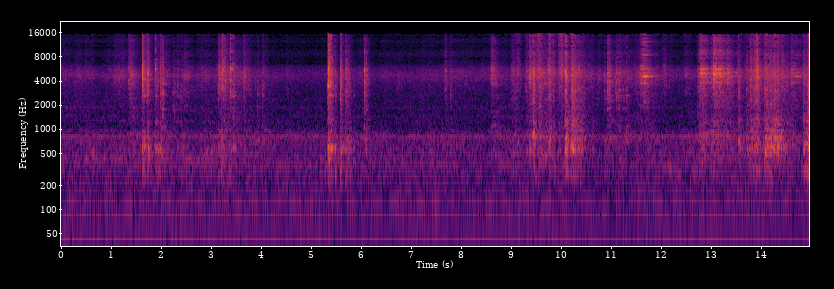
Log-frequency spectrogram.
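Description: Intermittent clatter and knocks of dishes and kitchen utensils being handled, busier in the second half, over a steady low hum.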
